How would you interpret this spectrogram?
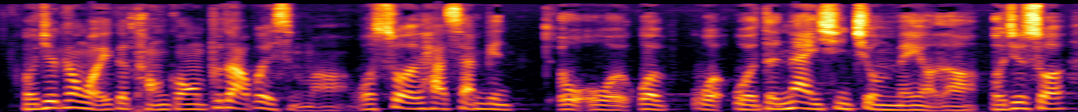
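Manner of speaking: ordinary delivery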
